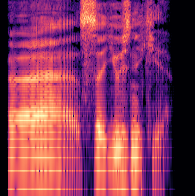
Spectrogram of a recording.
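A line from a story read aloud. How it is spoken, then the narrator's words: Thoughtful drawl. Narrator (Russian): Задумчиво протянула Арина, будто пробуя слово на вкус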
